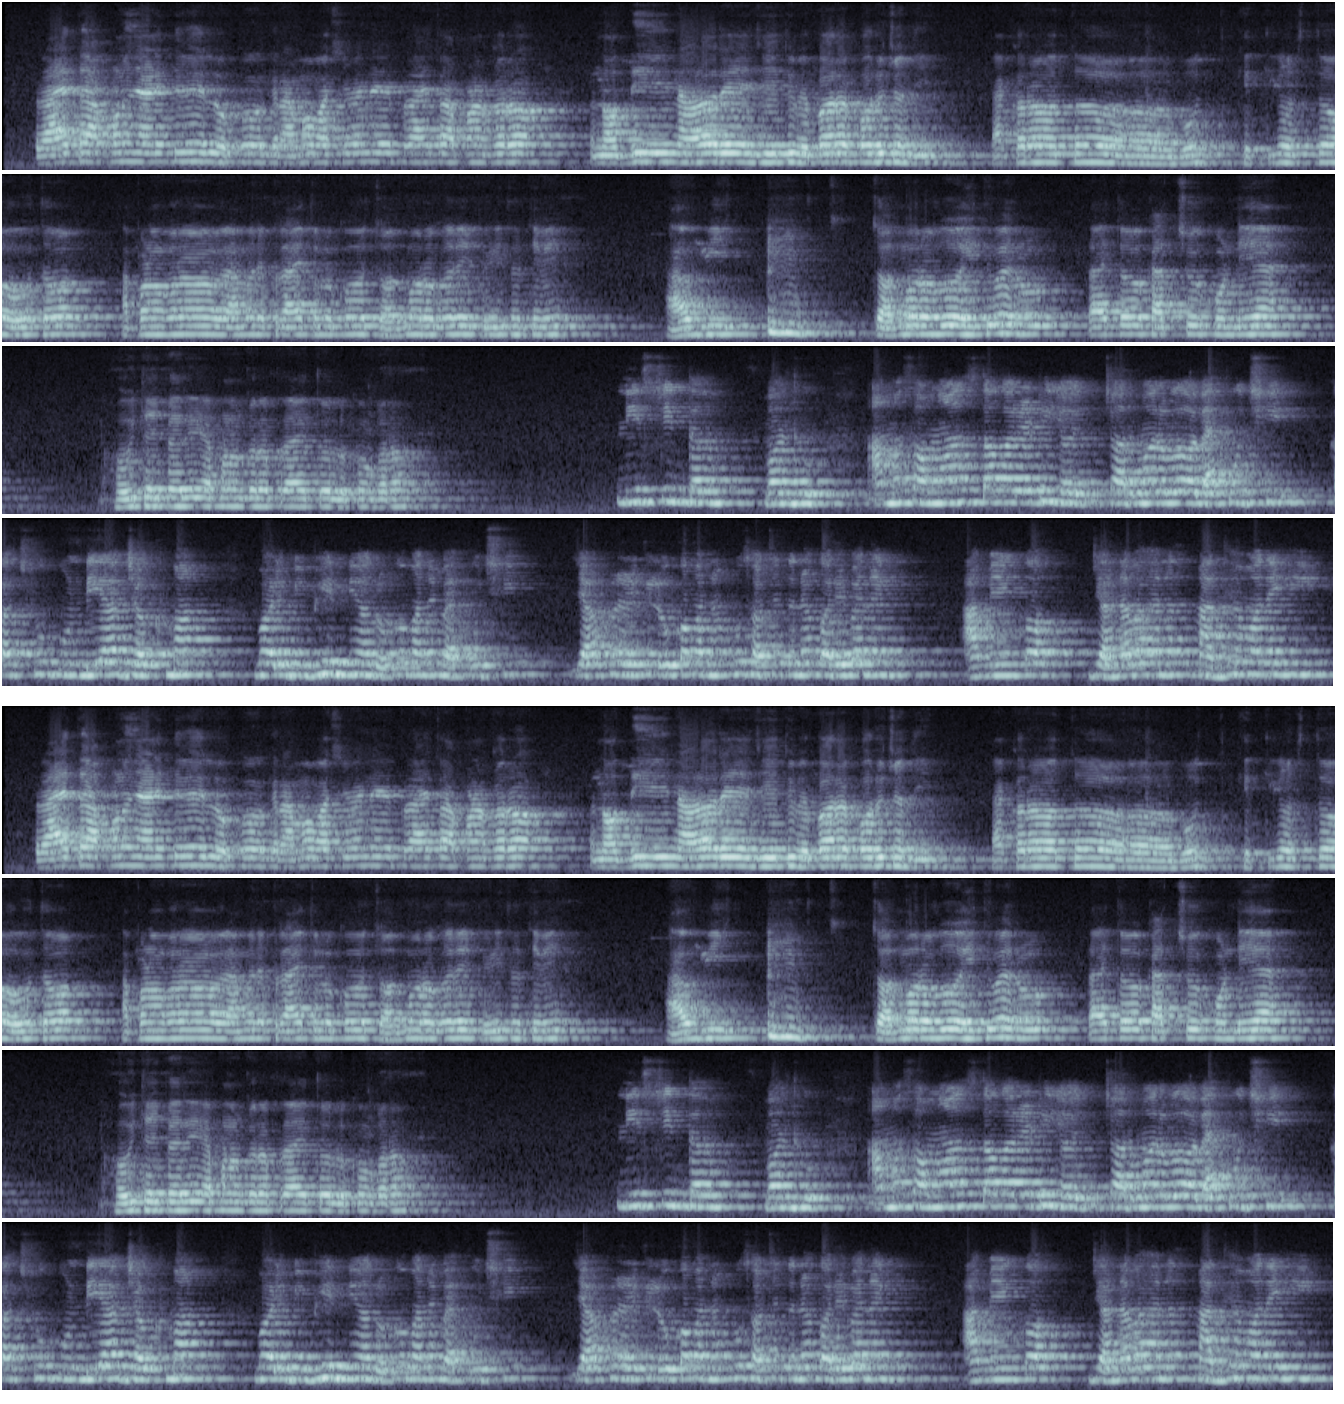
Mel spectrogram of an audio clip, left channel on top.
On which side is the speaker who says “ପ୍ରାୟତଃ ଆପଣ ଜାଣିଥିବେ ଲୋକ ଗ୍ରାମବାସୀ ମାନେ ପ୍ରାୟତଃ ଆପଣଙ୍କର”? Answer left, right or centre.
Right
